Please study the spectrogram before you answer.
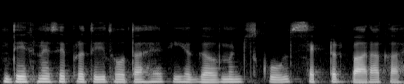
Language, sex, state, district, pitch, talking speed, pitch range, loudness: Hindi, male, Chandigarh, Chandigarh, 120 Hz, 175 wpm, 115-125 Hz, -21 LUFS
